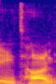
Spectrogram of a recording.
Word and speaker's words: Eitan: on social media at Eton eitan um or Facebook and Twitter's at a time for now my full name uh e-i-t-a-n my name is spelled nothing like it's pronounced I mean in that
